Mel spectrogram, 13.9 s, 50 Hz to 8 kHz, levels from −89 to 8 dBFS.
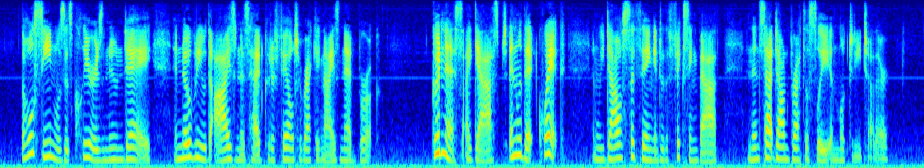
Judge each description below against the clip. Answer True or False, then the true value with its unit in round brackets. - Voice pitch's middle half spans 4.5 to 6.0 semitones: False (3.4 semitones)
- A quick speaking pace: True (210 wpm)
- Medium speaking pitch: False (210 Hz)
